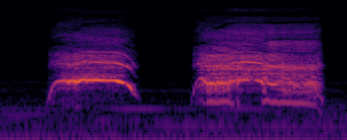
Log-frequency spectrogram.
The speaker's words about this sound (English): The old man screamed at the gory sight.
